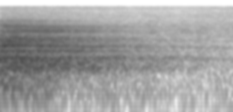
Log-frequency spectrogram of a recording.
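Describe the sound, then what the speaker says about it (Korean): One soft, breathy exhale during a bridge exercise, close and fading out over about a second. "마시고 내쉬고 네, 마시고 내쉬고"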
